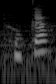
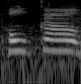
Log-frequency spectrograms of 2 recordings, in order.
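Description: First: The L sound is left out. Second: The L sound is clearly pronounced. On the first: "I never pronounce the L though" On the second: "Polka dots has an L in it. So it's really polka dots"

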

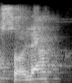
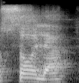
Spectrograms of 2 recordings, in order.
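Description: First: The stress is on the last syllable. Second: The stress is on the first syllable. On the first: It names the current politician. The speaker calls it wrong. "no Sola, como el actual dirigente político" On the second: It names the historical governor. The speaker calls it right. "sin acento en la A"

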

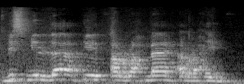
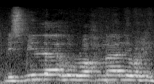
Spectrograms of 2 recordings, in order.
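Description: First: The words end with the -i case vowels. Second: The words end without the -i case vowels. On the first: The speaker calls it right. "Dia akan baca Bismillahirrahmanirrahim" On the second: The speaker calls it wrong. "dia takkan baca Bismillahirrahmanirrahim, tak boleh"

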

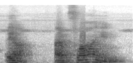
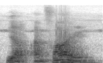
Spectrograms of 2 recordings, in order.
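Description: First: The voice sounds sincere and sure. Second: The voice sounds sincere and sure.

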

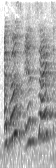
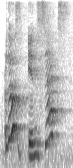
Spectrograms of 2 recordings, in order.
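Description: First: It is said in Red's character voice. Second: It is said in a voice other than Red's.

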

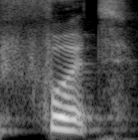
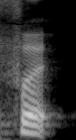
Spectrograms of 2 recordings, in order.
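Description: First: The final T is clearly pronounced. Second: The final T is cut off and not released. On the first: The speaker calls it wrong. "We don't say foot" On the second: The speaker calls it right. "we say foot"

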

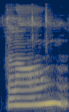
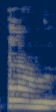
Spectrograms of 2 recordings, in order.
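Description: First: The word is said with a high tone. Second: The word is said with a low tone. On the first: "เติมไม่ตรีกล้อง" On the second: "เสียงเอกกลอง"

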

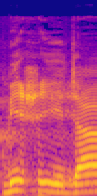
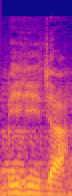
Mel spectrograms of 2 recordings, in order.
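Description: First: The h sound is pressed from the throat. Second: The h sound is a plain, light h. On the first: The speaker calls it right. "হাটা আমরা গলায় চাপ দিয়ে উচ্চারণ করব" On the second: The speaker calls it wrong. "অনেকে আছি আমরা বিহিজা বলি"

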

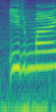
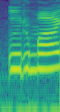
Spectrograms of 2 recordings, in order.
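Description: First: The first vowel is the front i. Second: The first vowel is the back unrounded ı. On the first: The speaker calls it wrong. "irmağa gideyrum diyor mesela" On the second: The speaker calls it right. "ırmağa gideyrum yerine"

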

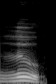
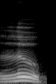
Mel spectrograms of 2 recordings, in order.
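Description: Both takes have the same delivery.

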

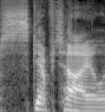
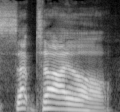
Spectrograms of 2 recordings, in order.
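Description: First: The name begins with an 'sk' sound. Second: The name begins with a plain 's' sound. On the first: The speaker calls it wrong. "as some people incorrectly pronounce it" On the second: The speaker calls it right. "This is Sceptile"

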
